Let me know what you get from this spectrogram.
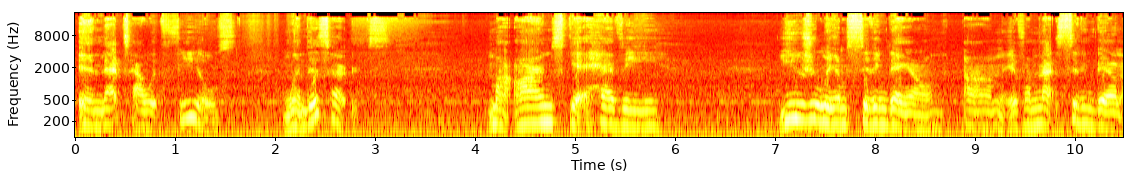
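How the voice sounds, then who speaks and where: A middle-aged woman vlogger shares personal stories at a very slow pace. Her voice sits a little low, and she is candid and wry, acting out remembered exchanges. There is clear noise behind her throughout the recording. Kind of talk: candid personal storytelling to viewers. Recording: clearly noisy background hum.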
